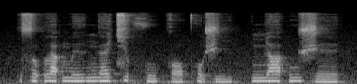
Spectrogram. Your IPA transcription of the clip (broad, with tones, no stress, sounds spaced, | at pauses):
sʰ ʊ˦ ʔ l ä˦ ʔ m e˦ ɪ̯ ŋ ɛ˦ t͡ɕ ʊ˦ ʔ θ u˨ k ɔ˨ pʰ o̰˦˨ ʃ i˨ | ɲ ä˦ ʔ u˦ ʃ e˨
